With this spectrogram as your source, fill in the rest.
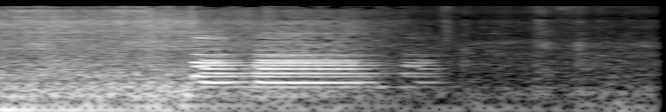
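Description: A locomotive horn blares loudly twice.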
